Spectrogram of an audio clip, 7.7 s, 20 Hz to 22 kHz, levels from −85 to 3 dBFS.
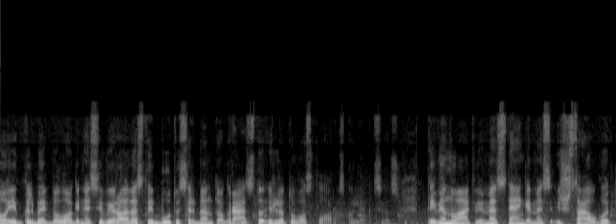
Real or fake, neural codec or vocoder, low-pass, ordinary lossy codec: real; none; 10.8 kHz; Opus, 32 kbps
